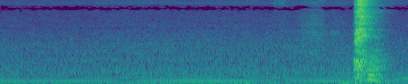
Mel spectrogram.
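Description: A steady low hum, then near the end one short, loud burst of breath from a man's nose and mouth.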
